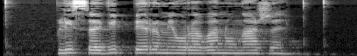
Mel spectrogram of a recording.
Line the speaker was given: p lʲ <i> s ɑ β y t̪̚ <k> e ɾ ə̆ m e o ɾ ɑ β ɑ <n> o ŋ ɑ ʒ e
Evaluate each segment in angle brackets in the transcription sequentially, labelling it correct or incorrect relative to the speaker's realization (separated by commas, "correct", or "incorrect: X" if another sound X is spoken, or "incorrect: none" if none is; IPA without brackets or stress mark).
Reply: correct, incorrect: p, correct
